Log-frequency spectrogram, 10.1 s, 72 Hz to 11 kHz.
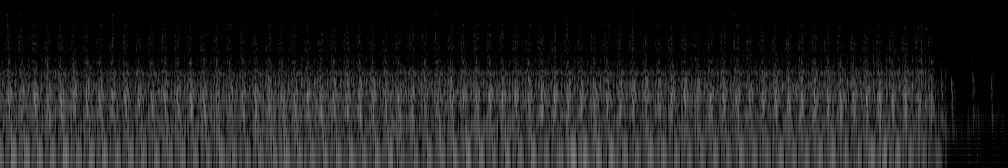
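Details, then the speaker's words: Sewing machine stitching quilt-as-you-go blocks with 12-weight thread: steady quick ticking, nearly four stitches a second, as the needle taps through batik fabric stiff with sizing and leftover wax. "I can hear it tapping can you hear that Emily I really like that that's the sizing in the batik fabric sounds like when you when you stitch over place"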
